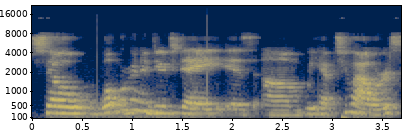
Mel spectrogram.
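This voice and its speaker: Somewhat breathy, a woman speaks at medium pitch. Her pitch variation is ordinary. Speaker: education official and workshop leader. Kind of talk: online workshop presentation. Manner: fast.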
